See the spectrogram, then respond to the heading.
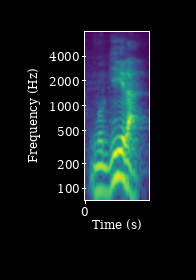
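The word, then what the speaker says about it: Mughira: Basra, Amir ibn Abdul Quyas, sorry for the pronunciation. Abdul Qais. Qais. In Syria, Al-Mukarid ibn Shuba. Mugira ibn Shuba.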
